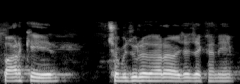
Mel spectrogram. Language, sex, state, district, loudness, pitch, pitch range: Bengali, male, West Bengal, Dakshin Dinajpur, -12 LUFS, 160 Hz, 155-165 Hz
